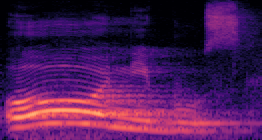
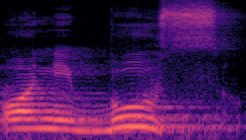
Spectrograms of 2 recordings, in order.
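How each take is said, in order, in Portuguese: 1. A tônica está na primeira sílaba. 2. A tônica está na última sílaba.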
